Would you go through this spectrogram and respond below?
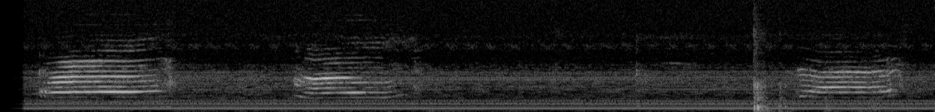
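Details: Domestic kitten indoors, reacting to a mother cat's calling sound played from a phone; three drawn-out, harmonic meows spaced about two seconds apart over a steady electrical hum, with a sharp knock near the end.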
